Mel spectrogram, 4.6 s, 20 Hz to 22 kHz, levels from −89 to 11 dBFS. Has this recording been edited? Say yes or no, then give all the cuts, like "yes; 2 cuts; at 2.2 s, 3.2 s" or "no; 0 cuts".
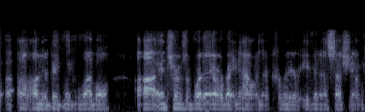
no; 0 cuts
